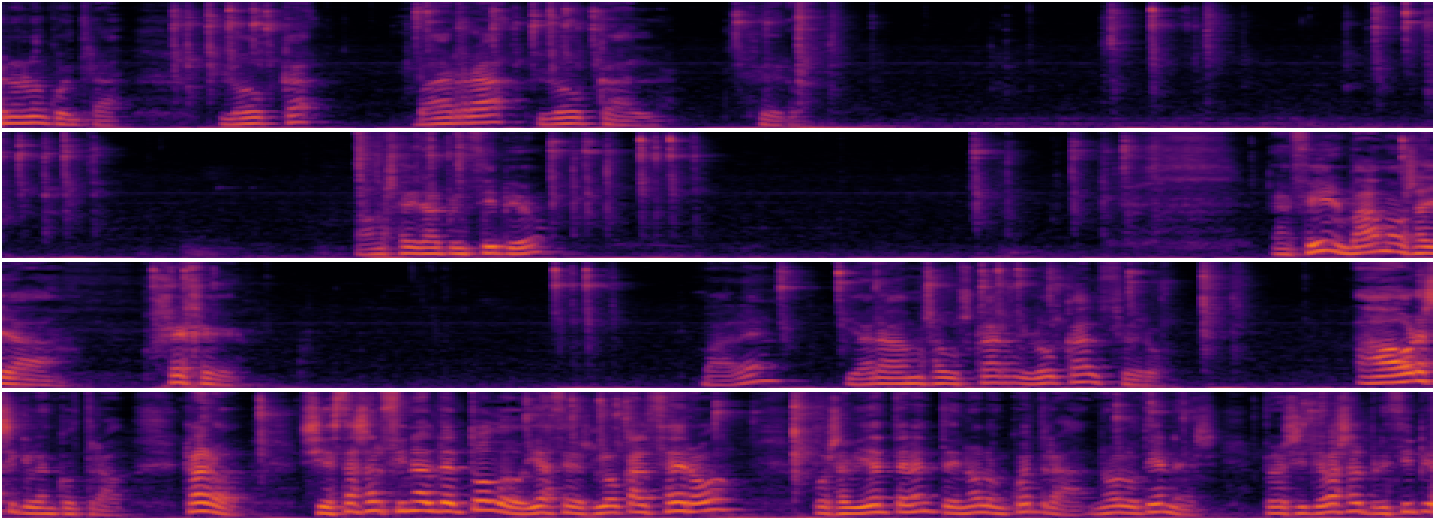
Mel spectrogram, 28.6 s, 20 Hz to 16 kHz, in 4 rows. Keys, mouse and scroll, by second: 0.6-3.6 typing, 3.9 Return, 5.7 shift+g, 6.8-9.3 typing, 9.9 Escape, 10.0 Escape, 10.5 typing, 12.0 Escape, 12.5 Escape, 12.7 Return, 14.1 g, 15.0 g, 17.2 typing, 18.2-20.4 typing, 22.8 shift+g, 23.8-25.5 typing, 27.2 /, 28.0 BackSpace, 28.0 Escape.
